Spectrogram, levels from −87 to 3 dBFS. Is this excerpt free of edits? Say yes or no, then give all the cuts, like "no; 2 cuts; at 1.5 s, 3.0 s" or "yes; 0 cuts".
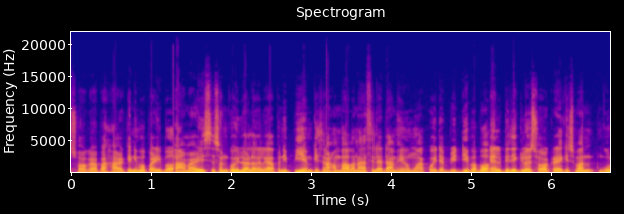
no; 3 cuts; at 1.3 s, 3.2 s, 5.2 s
